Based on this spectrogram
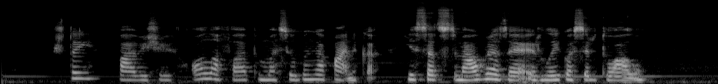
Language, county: Lithuanian, Šiauliai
